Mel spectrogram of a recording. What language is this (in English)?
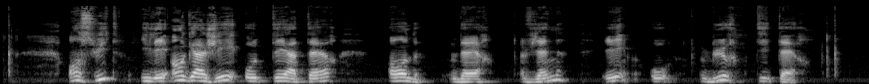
French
